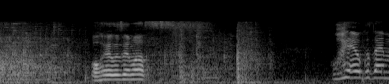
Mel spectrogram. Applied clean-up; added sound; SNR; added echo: none; none; none; none.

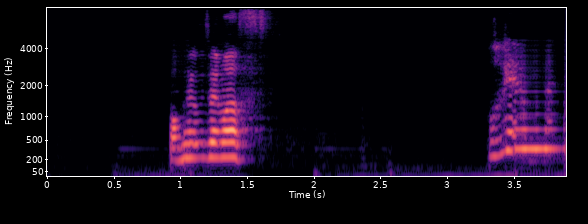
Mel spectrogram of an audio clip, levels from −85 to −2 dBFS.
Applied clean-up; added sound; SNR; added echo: neural mask model DeepFilterNet 3.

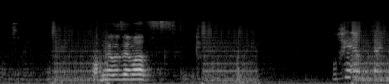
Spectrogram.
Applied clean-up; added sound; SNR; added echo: neural separator model SepFormer DNS4.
